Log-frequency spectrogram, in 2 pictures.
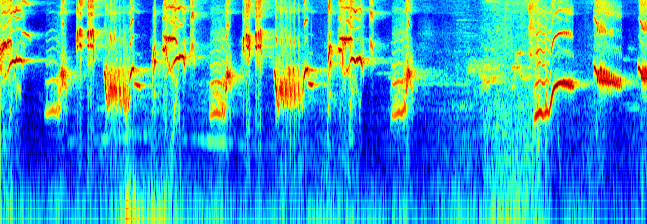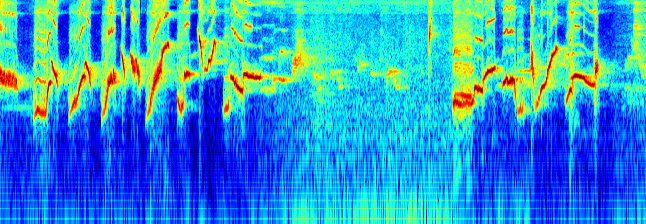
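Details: White-rumped shama singing energetically, dense series of rapid upslurred whistles and chattering notes in quick succession, a brief lull, then another fast burst.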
